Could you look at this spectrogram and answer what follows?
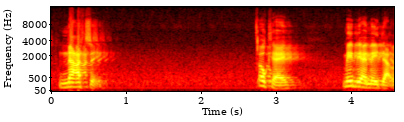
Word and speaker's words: NATSI: It will be appropriately pronounced NATSI.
